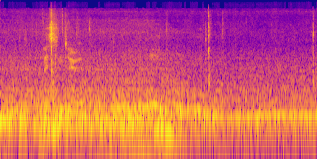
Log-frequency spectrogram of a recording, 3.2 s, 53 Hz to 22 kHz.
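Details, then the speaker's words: 30-year-old Mitsubishi Pajero 4x4 turbo diesel while driving: steady, quiet low drone under light road noise with no knocks or rattles; normal running. "very quiet turbo diesel engine oftentimes i don't even listen to radio or listen to the engine sounds and listen for new noises"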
